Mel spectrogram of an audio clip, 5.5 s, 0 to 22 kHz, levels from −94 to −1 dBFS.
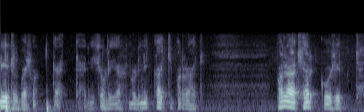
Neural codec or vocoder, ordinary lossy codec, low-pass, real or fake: vocoder, 22.05 kHz, 80 mel bands, WaveNeXt; none; 7.2 kHz; fake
